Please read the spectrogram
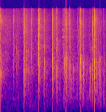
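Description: A small audience clapping, with sharp, separate claps that pick up about half a second in and come several to a second.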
